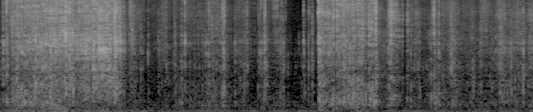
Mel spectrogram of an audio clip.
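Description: Thin, light pale-green paper sheets are lifted, crinkled and torn by the fingers of both hands over a pile of the same paper. A dense, bright burst of crinkling and tearing opens the clip, then drops to softer scattered rustles before a second loud crinkling burst returns and fades back to quieter crackles.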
